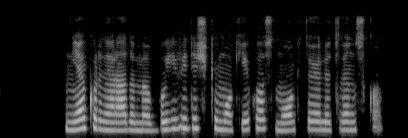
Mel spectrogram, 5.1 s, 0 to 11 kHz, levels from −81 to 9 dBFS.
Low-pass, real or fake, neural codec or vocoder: 7.2 kHz; real; none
